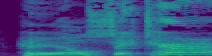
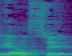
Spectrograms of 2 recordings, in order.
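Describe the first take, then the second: First: It is said loudly, with dramatic energy. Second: It is said plainly, without much energy.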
